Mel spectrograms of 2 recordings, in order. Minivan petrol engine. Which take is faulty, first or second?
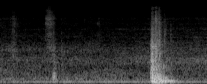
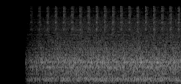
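second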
